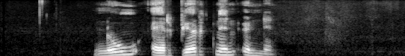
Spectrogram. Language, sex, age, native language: Icelandic, male, 30-39, Icelandic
